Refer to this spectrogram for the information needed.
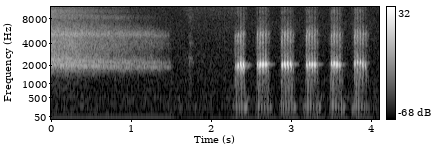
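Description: A steady hiss fades into a short silence, then a cricket-like chirp repeats seven times in an even rhythm, each pulse bright, with no talking.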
